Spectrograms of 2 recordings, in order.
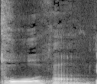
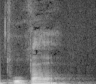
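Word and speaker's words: Tora (תורה): Ton auf der zweiten Silbe kennt ihr ja, wenn ihr mich schon ein paar Mal gehört habt. Gell? Nicht Bara, gell? nicht Tora, gell? sondern Tora.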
